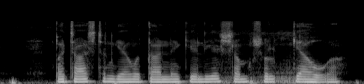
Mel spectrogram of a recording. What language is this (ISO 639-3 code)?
hin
